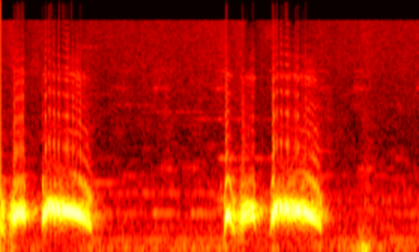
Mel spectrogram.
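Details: Spotted Dove song from an old decoy bird aged over ten years: two deep cooing phrases, quick clipped notes leading into a drawn-out, slightly falling coo, with a faint thump near the end.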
